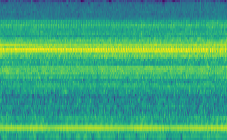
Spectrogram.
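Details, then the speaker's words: Fender G-Deck guitar amp while testing a rewired Les Paul-style guitar with Epiphone pickups: dead-steady hum with hiss over it, never changing. The amp's built-in preamps are very noisy. "It's a Fender G-Deck amp. It's got preamps built into it that are very noisy."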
